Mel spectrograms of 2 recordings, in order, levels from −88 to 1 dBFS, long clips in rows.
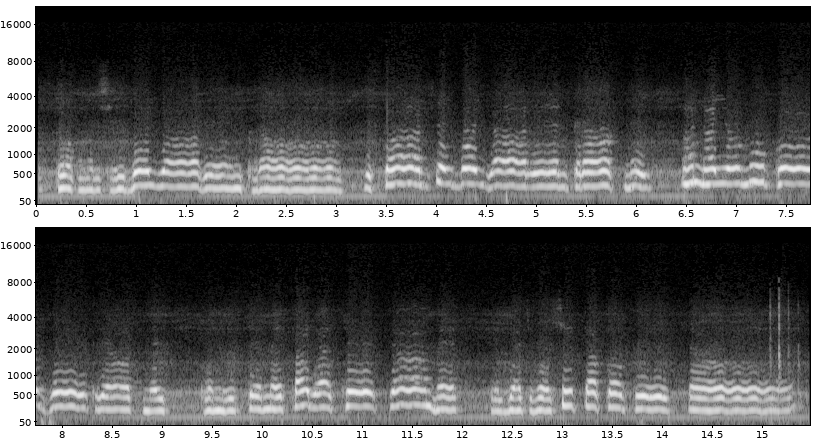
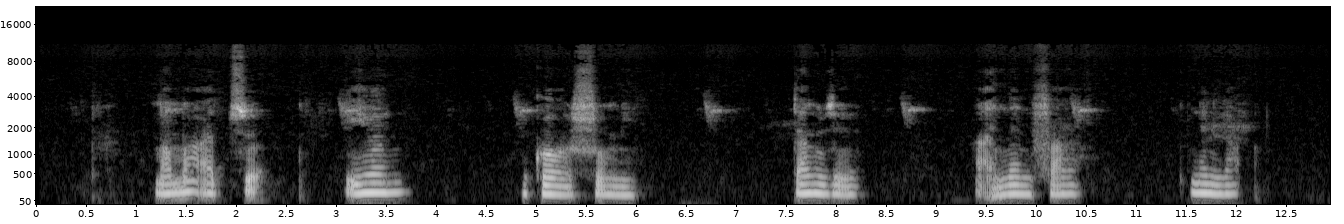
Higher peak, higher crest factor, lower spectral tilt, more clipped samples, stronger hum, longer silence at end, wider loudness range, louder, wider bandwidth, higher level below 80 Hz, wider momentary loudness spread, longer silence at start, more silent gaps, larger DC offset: first, -2 dBFS vs -6 dBFS; second, 14 dB vs 20 dB; first, -10.5 dB/octave vs -7 dB/octave; neither; neither; second, 0 s vs 0.9 s; second, 1 LU vs 5 LU; first, -15 LUFS vs -25 LUFS; second, 5.4 kHz vs 11 kHz; first, -46 dBFS vs -58 dBFS; second, 5 LU vs 20 LU; second, 0 s vs 1.2 s; neither; neither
